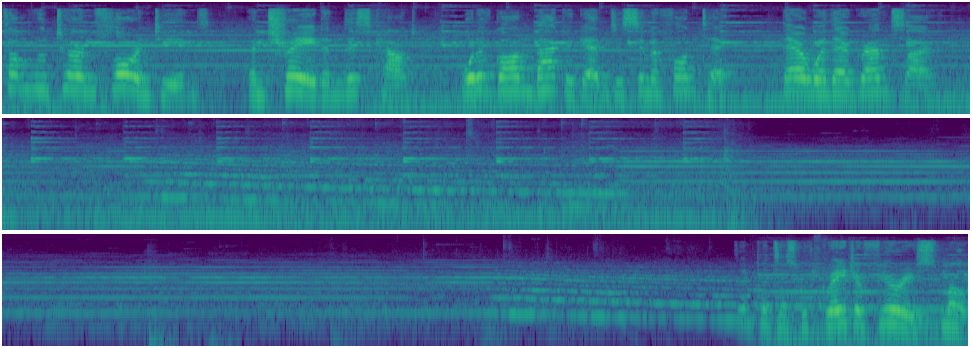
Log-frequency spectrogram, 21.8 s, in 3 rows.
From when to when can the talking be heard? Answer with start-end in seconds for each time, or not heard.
0.0-7.0, 20.1-21.7.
